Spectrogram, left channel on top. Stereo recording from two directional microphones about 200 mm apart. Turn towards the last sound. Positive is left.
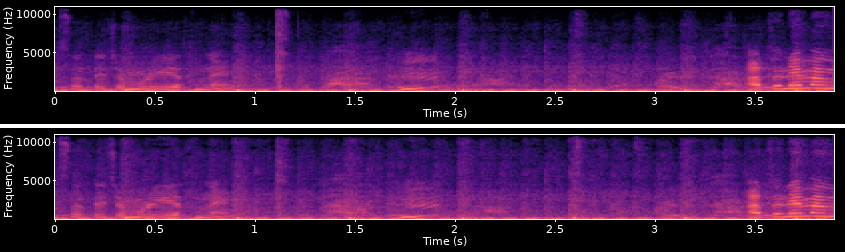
turn(degrees=0)  # may be behind; listen again after turning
